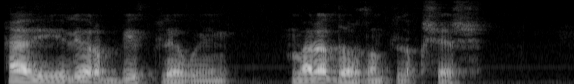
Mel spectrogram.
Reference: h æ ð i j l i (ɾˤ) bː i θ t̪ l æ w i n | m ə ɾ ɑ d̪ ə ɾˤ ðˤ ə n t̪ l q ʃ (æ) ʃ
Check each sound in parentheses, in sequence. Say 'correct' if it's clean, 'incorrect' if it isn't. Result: correct, correct

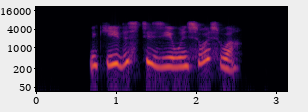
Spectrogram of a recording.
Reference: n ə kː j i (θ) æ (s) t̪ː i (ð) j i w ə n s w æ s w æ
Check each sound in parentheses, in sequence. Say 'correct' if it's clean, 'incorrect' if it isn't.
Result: incorrect: ð, correct, incorrect: z

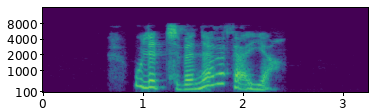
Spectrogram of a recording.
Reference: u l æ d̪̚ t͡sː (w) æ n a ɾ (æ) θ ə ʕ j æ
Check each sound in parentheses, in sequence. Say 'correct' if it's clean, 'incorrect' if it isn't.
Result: incorrect: v, incorrect: a

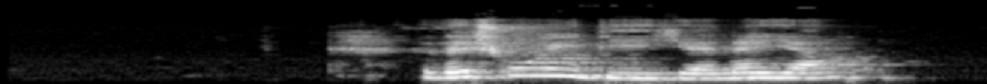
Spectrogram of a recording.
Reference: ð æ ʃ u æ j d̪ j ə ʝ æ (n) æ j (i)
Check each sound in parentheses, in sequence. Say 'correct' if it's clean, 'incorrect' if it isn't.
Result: correct, incorrect: æ

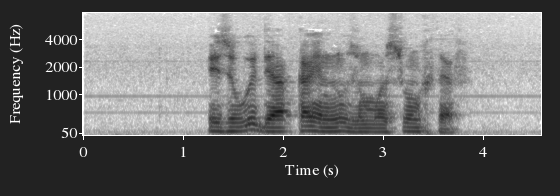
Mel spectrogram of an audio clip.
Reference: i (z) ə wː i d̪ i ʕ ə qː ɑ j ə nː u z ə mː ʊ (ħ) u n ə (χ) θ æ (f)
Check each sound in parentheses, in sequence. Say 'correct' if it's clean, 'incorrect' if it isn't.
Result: correct, incorrect: s, correct, correct

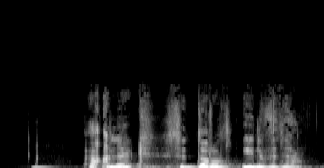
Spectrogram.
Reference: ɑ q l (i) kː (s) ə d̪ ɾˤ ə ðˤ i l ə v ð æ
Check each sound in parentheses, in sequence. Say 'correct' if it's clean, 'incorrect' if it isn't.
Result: incorrect: æ, incorrect: θ

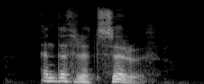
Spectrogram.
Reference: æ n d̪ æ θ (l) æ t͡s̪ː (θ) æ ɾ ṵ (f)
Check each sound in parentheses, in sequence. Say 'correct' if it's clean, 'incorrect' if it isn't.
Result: correct, incorrect: s, incorrect: θ

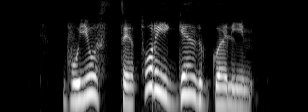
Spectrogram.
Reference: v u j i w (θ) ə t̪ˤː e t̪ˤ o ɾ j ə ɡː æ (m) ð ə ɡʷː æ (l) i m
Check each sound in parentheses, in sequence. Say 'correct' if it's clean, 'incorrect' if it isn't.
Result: correct, incorrect: n, correct

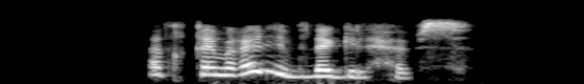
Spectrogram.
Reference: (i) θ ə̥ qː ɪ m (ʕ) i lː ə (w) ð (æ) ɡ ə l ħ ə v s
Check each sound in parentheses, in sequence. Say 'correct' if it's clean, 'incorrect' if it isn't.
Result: incorrect: æ, incorrect: ʁ, incorrect: v, correct

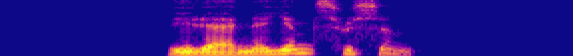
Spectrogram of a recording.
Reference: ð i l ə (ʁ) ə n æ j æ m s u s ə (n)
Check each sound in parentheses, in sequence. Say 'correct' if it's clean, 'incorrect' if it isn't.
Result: incorrect: ʕ, incorrect: m

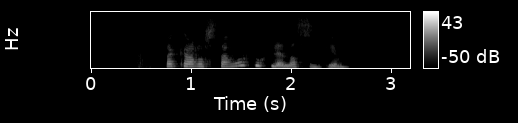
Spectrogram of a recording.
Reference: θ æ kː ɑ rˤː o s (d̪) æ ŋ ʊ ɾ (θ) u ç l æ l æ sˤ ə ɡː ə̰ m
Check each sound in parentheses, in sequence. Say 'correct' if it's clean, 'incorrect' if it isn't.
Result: incorrect: t̪, correct

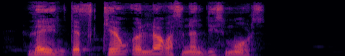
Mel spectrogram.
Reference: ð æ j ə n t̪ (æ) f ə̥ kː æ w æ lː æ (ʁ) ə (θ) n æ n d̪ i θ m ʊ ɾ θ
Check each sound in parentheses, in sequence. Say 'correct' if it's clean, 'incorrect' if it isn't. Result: correct, correct, correct

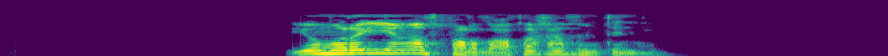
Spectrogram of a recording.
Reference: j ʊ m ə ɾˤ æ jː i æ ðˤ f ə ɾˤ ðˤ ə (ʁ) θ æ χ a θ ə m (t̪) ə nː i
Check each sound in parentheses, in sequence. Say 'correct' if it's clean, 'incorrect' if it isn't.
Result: correct, correct

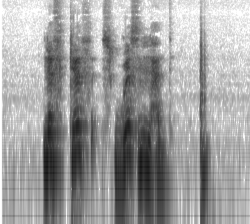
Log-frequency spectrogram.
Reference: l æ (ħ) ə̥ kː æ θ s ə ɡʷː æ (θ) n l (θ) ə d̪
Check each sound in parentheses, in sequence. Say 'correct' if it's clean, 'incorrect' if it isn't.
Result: incorrect: θ, incorrect: s, incorrect: ħ

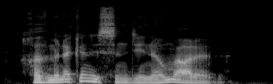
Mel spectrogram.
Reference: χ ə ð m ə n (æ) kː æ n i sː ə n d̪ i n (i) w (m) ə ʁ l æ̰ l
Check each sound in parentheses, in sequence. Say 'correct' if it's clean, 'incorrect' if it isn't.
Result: correct, incorrect: æ, correct

